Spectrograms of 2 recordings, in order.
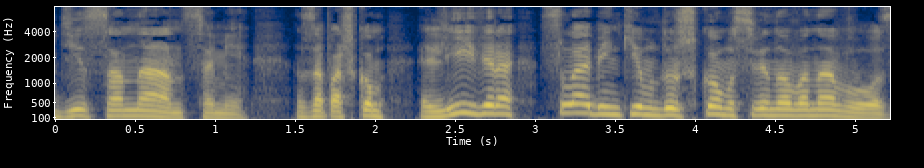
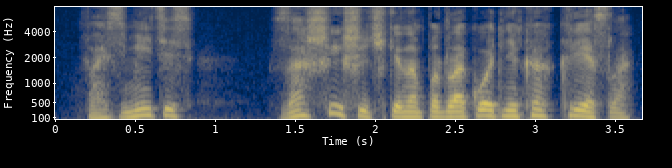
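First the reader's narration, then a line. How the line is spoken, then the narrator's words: Whisper. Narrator (Russian): шепнула Линайна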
